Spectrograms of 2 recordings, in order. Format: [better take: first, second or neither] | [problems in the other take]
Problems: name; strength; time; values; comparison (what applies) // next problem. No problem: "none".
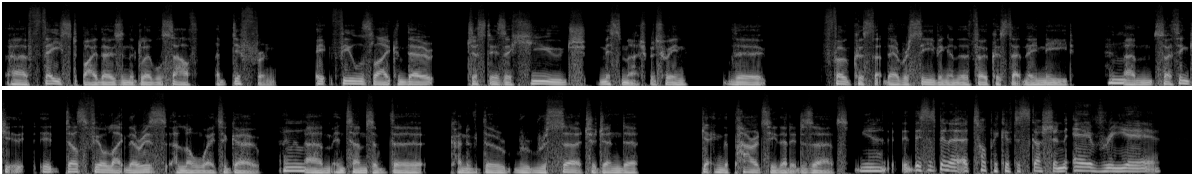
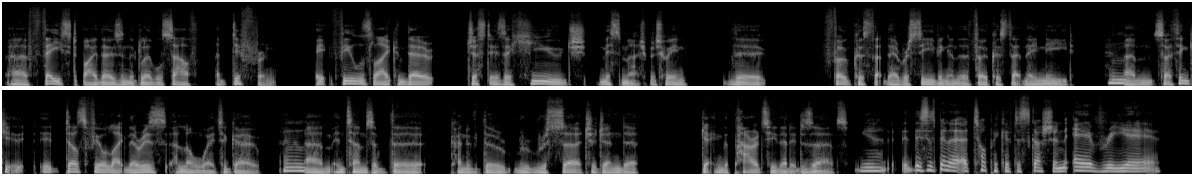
second | distortion; slight; 10 dB below the speech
